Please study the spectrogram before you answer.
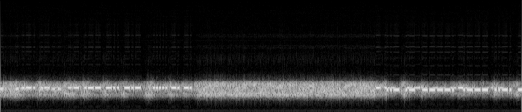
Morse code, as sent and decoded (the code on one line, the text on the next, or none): none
